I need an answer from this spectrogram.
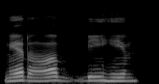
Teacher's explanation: Di sini juga nun matinya dibaca lebur karena menghadapi salah satu huruf idgham yaitu ro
